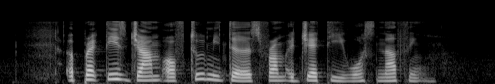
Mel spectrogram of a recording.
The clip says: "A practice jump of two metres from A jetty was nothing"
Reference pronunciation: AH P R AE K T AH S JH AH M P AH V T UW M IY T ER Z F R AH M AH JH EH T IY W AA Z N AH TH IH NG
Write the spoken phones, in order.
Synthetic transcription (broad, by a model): AH P R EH K T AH S JH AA M AH F T UW M IY T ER S F R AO M AH JH EH T IY W AA S N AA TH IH NG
